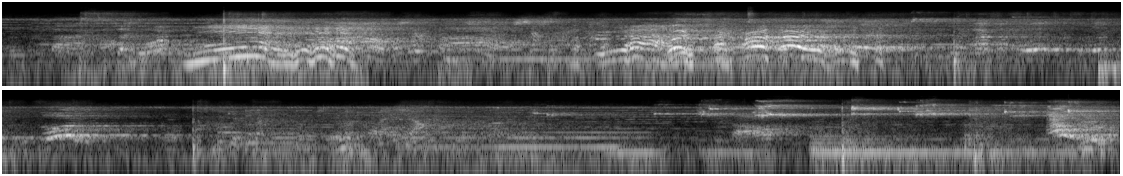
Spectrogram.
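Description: Sneakers squeak sharply on a hard court floor in an echoing hall.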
